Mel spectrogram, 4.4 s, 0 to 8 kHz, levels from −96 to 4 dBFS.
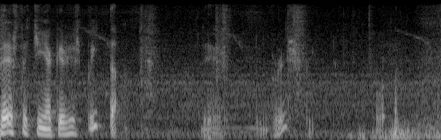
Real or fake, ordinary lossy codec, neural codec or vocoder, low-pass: real; none; none; 7.2 kHz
